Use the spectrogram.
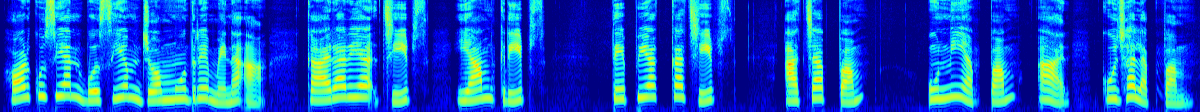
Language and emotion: Santali, neutral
